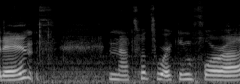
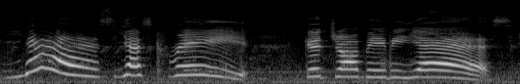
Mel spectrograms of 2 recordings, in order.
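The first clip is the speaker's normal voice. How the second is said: high, bright sing-song praise, louder; happy puppy praise; 7 semitones higher, 4 dB louder, much slower than usual. Real, not acted. Trainer praising the puppy for going to her crate, high and excited. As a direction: gush over the puppy like she's a star.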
